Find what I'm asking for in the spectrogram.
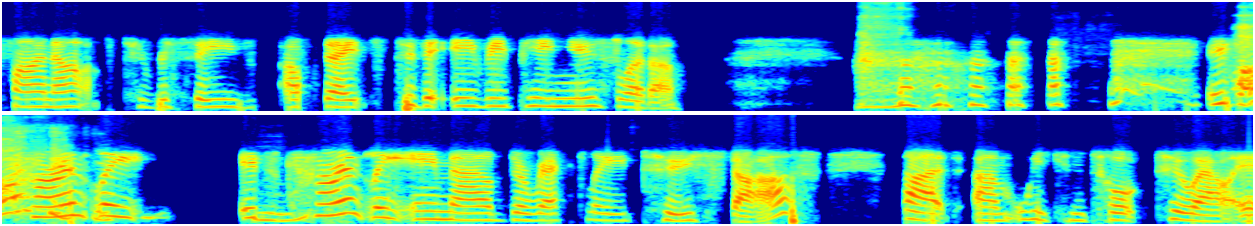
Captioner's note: laughing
